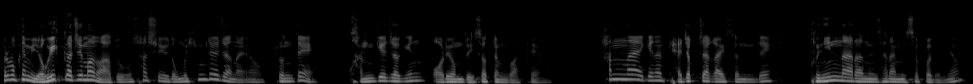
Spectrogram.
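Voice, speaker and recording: A young man preaching to a church youth group in an easygoing, conversational way. He slips into short acted voices for the people in his stories. His voice sits at an ordinary middle pitch. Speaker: youth pastor. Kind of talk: sermon. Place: church basement hall.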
